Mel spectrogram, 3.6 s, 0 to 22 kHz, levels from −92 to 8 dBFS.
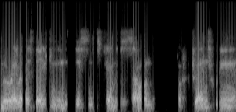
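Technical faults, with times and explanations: Throughout, block size mismatch (truncated): a stage reads 1024-sample blocks while discarding each block's tail, leaving a 43.1 Hz buzz and speech running 1.12 times fast.
0.99–1.12 s, lost AMR speech frames: a 140 ms run of failed frames made the decoder repeat old settings with falling gain, so the speech drops to near silence within two frames, then returns weak.
3.25–3.38 s, lost AMR speech frames: 40 ms of frames scattered over 140 ms were concealed from earlier frames, giving a brief drop toward silence before the speech recovers roughly.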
